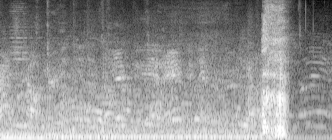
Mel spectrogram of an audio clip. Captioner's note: crowd chattering; audience member coughs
